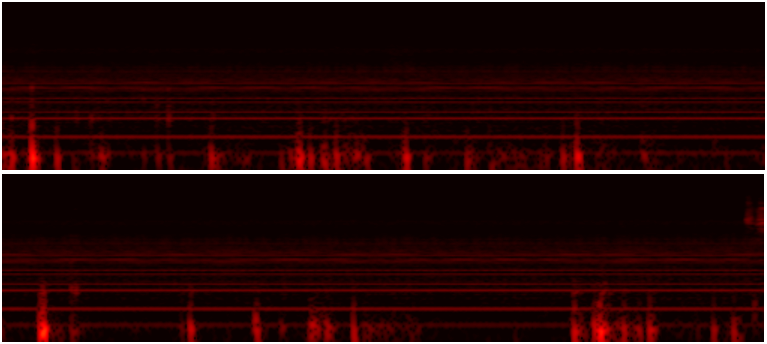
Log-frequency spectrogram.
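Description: Steady electrical hum from the church sound system, with scattered soft low thuds and knocks of footsteps and microphone handling as a microphone is passed between speakers.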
